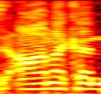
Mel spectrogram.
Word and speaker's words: Annika: And it's Annika Knight.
